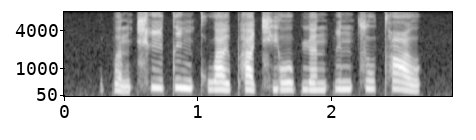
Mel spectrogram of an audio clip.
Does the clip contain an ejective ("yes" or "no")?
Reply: no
